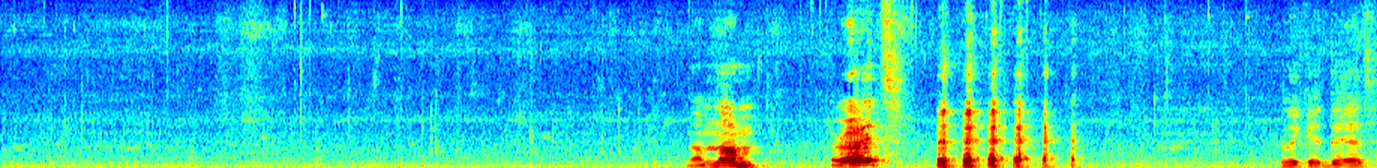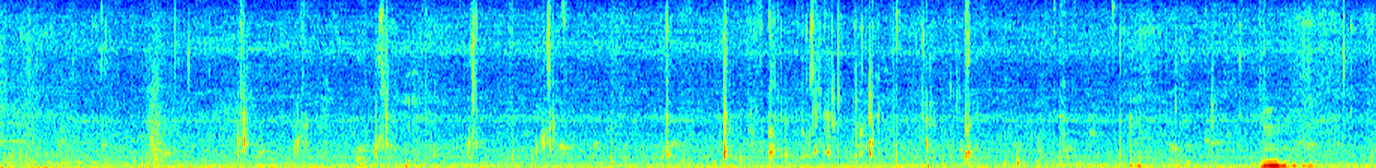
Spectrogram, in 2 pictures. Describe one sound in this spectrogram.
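A dog gnaws on a bone with soft clicks and scrapes.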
